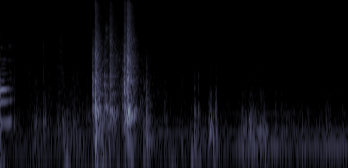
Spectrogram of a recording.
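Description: Lawnmower engine running faintly in the distance as a steady hum, clearer in the second half. About a second in, two loud short clatters stand out above it.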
